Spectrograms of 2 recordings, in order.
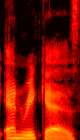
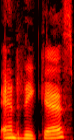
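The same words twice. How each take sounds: First: It is said with an English pronunciation. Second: It is said with a Spanish pronunciation. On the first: Listeners on the phone understand it. "I'm always like Enriquez" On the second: Listeners on the phone do not understand it. "I don't even say Enriquez because they don't understand me"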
